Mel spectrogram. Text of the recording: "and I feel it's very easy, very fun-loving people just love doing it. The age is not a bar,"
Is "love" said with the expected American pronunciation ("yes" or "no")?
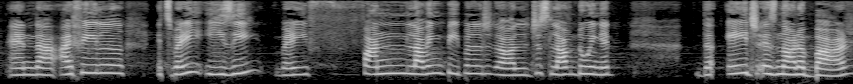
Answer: yes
